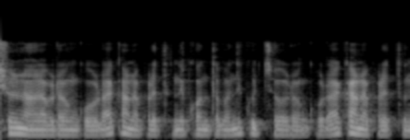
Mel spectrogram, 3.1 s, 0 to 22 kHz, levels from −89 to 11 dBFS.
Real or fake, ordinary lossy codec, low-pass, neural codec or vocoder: real; none; 7.2 kHz; none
